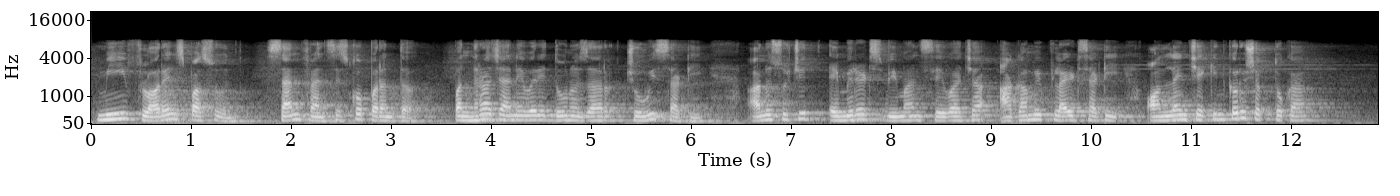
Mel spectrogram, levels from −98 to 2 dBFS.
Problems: none marked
